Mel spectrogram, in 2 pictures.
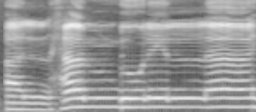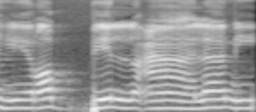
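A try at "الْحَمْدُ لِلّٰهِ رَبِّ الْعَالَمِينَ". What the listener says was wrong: Coba bilnya antum sempurnakan lagi. Bil coba.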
